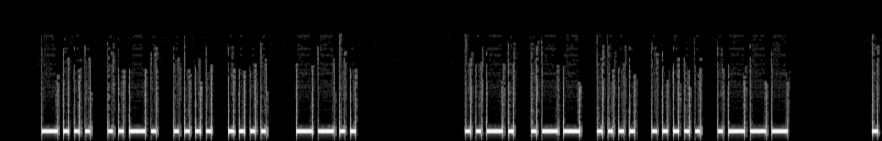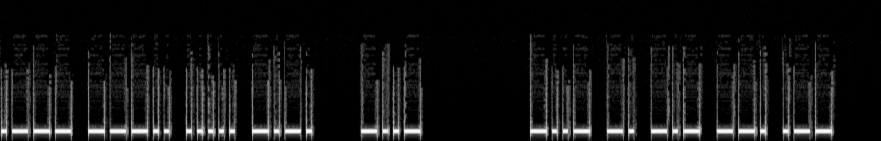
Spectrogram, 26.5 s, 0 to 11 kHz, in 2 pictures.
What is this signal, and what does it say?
Morse code, heard as a keyed tone, about 15 wpm, 800 Hz. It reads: BFHHZ FWH5J 285CX XNKGW
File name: CW / DET / 1 9 1500C S C 14wpm 3245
